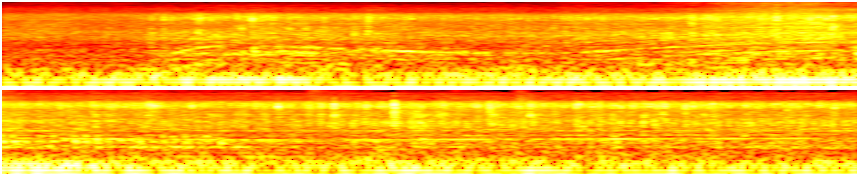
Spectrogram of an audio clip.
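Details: Bajaj Chetak electric scooter after the noisy rear drive motor was replaced: a faint, smooth motor whine rises and falls with speed over background hiss, with no grinding or rattle. The earlier noise is fully eliminated and the drive motor sounds healthy.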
